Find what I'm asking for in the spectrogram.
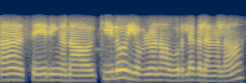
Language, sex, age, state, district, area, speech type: Tamil, female, 18-30, Tamil Nadu, Thanjavur, rural, conversation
